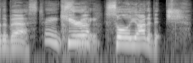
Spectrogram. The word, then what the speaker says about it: Soltanovich: Soltanovich. Very close. Do it again. It's Kira Soltanovich. Come on, do it one more time. Say it right.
